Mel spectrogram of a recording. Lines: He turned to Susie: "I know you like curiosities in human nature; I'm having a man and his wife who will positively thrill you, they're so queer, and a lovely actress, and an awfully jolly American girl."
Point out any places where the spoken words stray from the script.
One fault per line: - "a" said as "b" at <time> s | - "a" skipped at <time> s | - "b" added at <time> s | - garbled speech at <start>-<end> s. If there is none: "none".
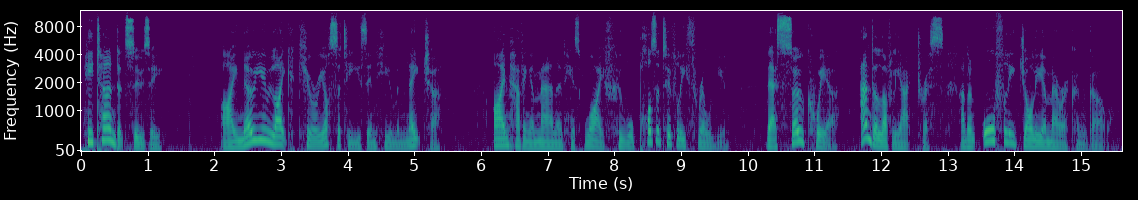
- "to" said as "at" at 0.6 s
